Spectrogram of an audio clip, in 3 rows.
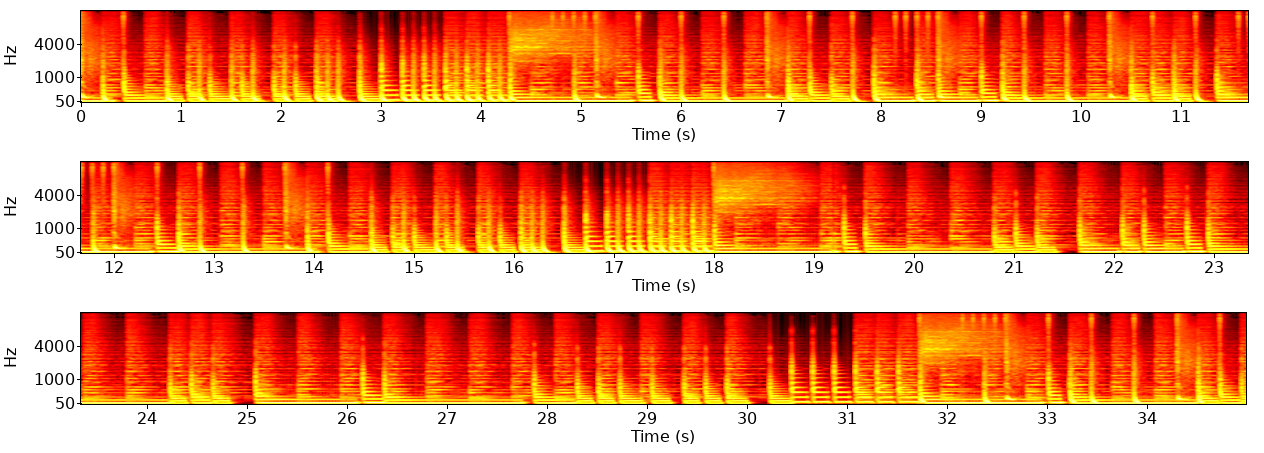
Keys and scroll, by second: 23.8 ctrl+t.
